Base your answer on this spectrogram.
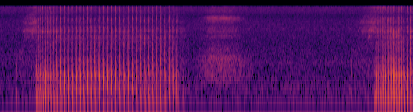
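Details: Boston Terrier named Derp snoring: a long, rapidly pulsed rasping snore for about two seconds, a quiet pause with soft breathing, then another rattling snore beginning near the end.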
